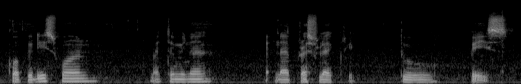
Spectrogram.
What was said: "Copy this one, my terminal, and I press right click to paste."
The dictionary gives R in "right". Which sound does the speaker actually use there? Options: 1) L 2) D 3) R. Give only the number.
1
